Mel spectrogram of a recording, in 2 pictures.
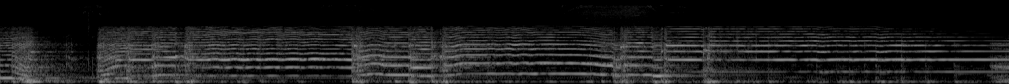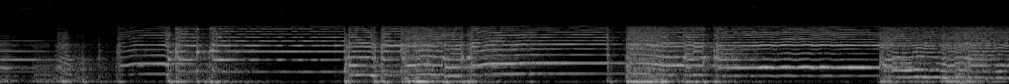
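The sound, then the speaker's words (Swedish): Distorted electric guitar solo plays alone for about twenty seconds: long sustained, bending lead notes with a rich buzzing tone, broken by brief pauses between phrases, steady and fairly loud. “alla predikningar blir bättre med ett gitarrsolo mitt i på något sätt.”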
